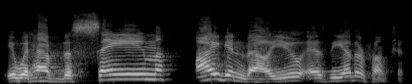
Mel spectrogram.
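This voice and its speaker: A man lectures a physics class in an unhurried way, his voice a little high with lively intonation. The class session was recorded, and he pauses to ask questions as he explains each step.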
